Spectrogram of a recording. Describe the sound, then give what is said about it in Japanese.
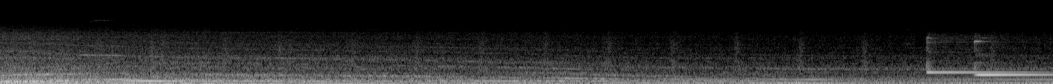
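A Toei city bus heading to Kameido Station pulls away from a stop, its deep engine rumble steady, with tones rising as it accelerates; a short electronic chime sounds near the end. “発車します。おつかまりください。”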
